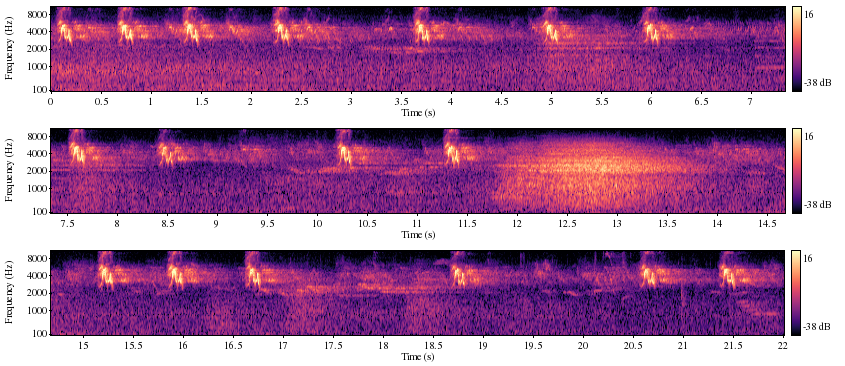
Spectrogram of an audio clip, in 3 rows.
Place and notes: Reuterstrasse: Balcony Recordings of Public Actions - A quiet Thursday morning
The noise of cars IS more striking these days. What a quiet Thursday morning on the balcony.
Sony PCM D-100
